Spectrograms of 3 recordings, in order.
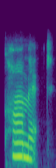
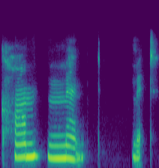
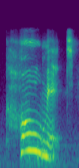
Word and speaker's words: comet: this word comet comet what if i separated it after the o that would be comment mit well what sound would the o say if i separate it here it would say that comet comet so you would if you didn't know how to say this word you'd try come it and then you would try comet and i think most of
